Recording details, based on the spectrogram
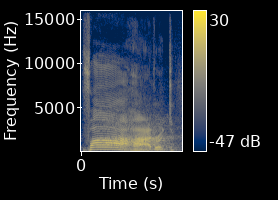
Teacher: And I know you enjoy my voice, and if you want to talk like me, all you have to say is fire hydrant. Now, just stretch out the I sound for as long as you can and hit the T at the end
